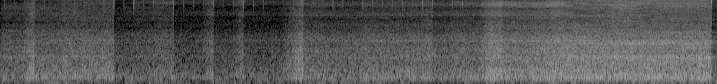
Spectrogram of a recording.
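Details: Second color tattoo removal session, laser treatment before reds, orange and maroon, with cold air cooling; rapid, fairly regular snapping pulses about three a second over loud steady hiss.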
